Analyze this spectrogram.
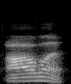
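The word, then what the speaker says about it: hour: फिर she waited for, यहाँ पे क्या होगा, एन, क्योंकि यहाँ प्रोनाउंस इसका साउंड क्या निकलता, आवर, आवर, है ना, तो ये क्या है, कैसा साउंड है, वोवेल साउंड है, इसलिए एन का यूज होगा।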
